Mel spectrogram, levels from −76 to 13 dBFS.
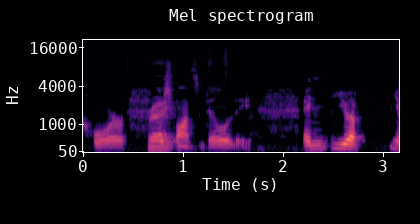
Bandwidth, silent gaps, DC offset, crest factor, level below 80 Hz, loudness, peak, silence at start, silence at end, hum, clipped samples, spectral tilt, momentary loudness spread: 15 kHz; none; under 0.1%; 22 dB; -72 dBFS; -25 LUFS; -4 dBFS; 0 s; 0 s; none; under 0.1%; -6.5 dB/octave; 11 LU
